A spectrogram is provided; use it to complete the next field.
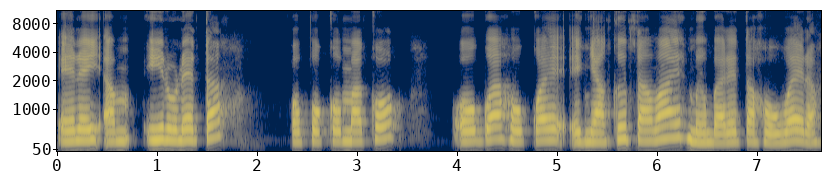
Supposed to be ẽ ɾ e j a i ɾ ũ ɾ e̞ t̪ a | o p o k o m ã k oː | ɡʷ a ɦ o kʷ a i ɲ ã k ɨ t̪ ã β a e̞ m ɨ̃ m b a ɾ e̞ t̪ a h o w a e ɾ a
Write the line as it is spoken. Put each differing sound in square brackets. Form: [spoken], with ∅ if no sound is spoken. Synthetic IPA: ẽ ɾ e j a i ɾ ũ ɾ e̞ t̪ a | o p o k o m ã k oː | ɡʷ a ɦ o kʷ a [e] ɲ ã k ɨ t̪ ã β a e̞ m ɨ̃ m b a ɾ e̞ t̪ a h o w a e ɾ a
